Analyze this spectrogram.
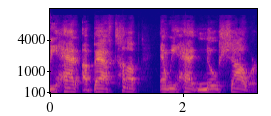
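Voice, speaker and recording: With a Philadelphia accent, a man speaks with lively intonation. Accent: Philadelphia American. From US, Philadelphia. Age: 40s. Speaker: real estate investor. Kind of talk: interview.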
